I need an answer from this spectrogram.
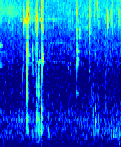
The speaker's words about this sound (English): Let me take a sip.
